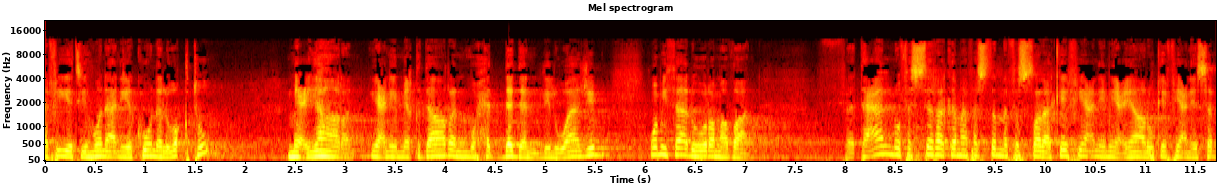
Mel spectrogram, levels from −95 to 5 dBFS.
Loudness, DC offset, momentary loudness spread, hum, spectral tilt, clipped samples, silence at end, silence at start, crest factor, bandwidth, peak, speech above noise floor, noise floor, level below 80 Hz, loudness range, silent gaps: -18 LUFS; under 0.1%; 8 LU; none; -6 dB/octave; under 0.1%; 0 s; 0 s; 18 dB; 12.5 kHz; 0 dBFS; 22 dB; -40 dBFS; -38 dBFS; 3 LU; none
